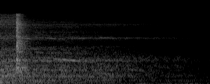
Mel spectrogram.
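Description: Oilon diesel oil burner cutting out after a failed start: a click, then the fan motor and fuel pump winding down, fading steadily to near silence. It runs only briefly before the burner shuts itself off, and the owner suspects it has drawn air into the fuel line.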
